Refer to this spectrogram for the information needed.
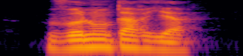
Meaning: volunteering (action of volunteering)
- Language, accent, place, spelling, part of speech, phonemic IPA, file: French, France, Lyon, volontariat, noun, /vɔ.lɔ̃.ta.ʁja/, LL-Q150 (fra)-volontariat.wav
